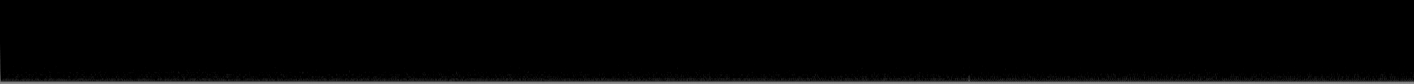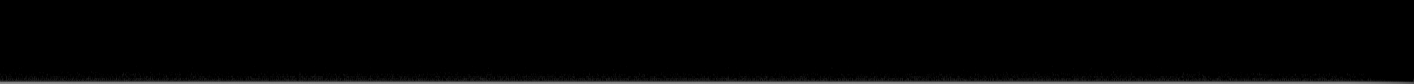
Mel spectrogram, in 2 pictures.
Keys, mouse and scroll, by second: 6.3 click, 7.0 click, 8.0 middle click, 11.7 click, 13.4-16.2 drag, 16.5 click, 19.1 click, 20.7 click, 22.5 click, 23.8 click, 24.4 middle click.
